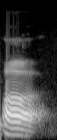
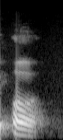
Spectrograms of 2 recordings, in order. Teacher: तो आप बोलने में हमारा गला क्या हो रहा है? थोड़ा सा खुल रहा है, विकसित हो रहा है, लेकिन अ के उच्चारण में गला वैसा का वैसा ही रह रहा है। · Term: संवृत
